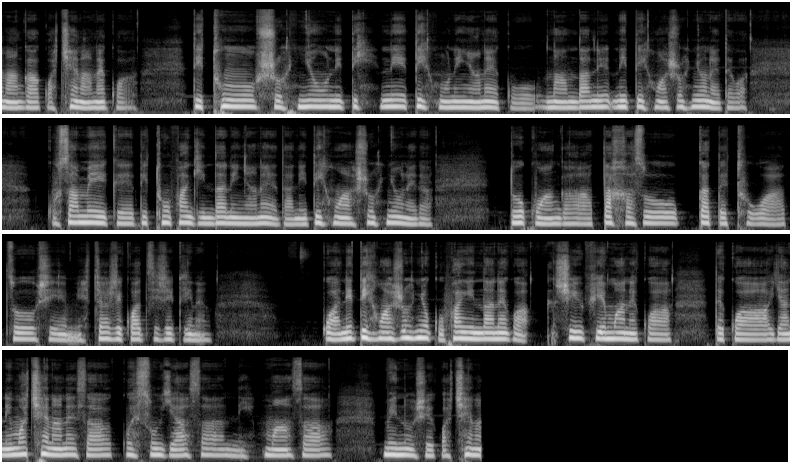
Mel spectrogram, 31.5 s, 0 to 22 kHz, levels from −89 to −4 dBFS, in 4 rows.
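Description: At 28.44 s, just after "mínúu̱ xi", the speech cuts off abruptly into total silence, with no room tone, and stays silent to the end at 31.51 s. This audio dropout to silence likely comes from the input being lost while zeros kept being written.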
